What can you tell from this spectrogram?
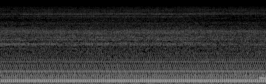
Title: Omron Nebulizer How to use. Omron Nebulizer C102 Total.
